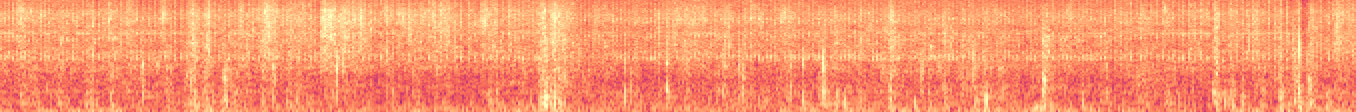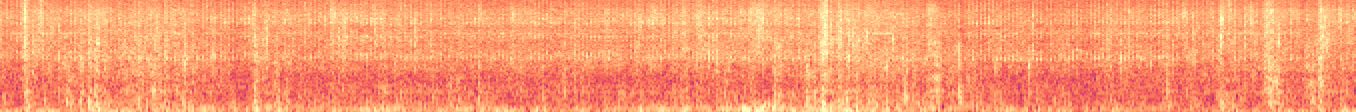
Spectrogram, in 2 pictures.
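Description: Mountain bike rolling down a rough singletrack over dry leaves and dirt: steady tyre and trail noise with the bike clattering through many small knocks. A sharp knock comes about three and a half seconds in, and a heavier rumble around thirteen to fourteen seconds.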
